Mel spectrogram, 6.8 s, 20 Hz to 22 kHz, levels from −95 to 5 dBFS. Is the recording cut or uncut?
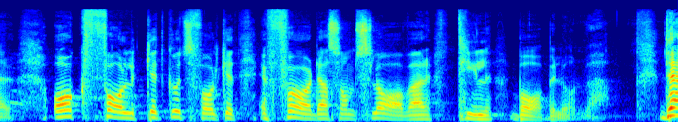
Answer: uncut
